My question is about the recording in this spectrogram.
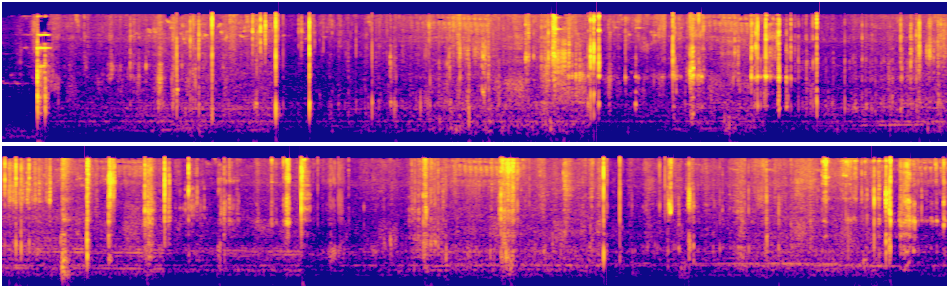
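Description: Handling noise of rubber lids and metal cover plates being fitted onto rubber rock-tumbler barrels: a scatter of irregular clicks, taps and rubbing.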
